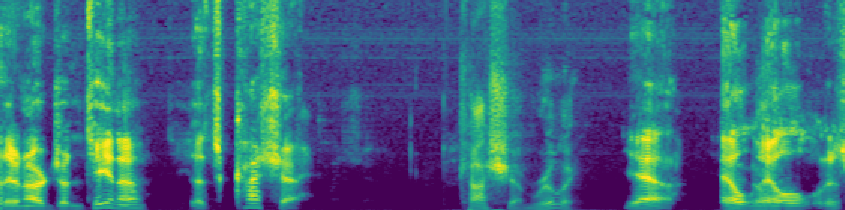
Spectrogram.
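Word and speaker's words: calle: You said cay whatever. C A L L E. Not in not in Argentina. That's Kasha.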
